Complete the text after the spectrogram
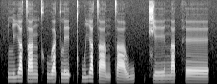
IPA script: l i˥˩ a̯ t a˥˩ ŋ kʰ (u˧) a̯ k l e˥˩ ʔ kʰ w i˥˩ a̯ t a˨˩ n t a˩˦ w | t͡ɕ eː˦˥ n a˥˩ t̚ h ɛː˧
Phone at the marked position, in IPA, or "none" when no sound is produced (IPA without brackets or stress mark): u˦˥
